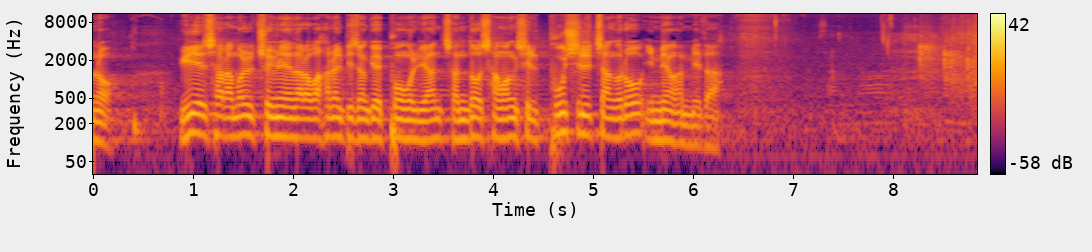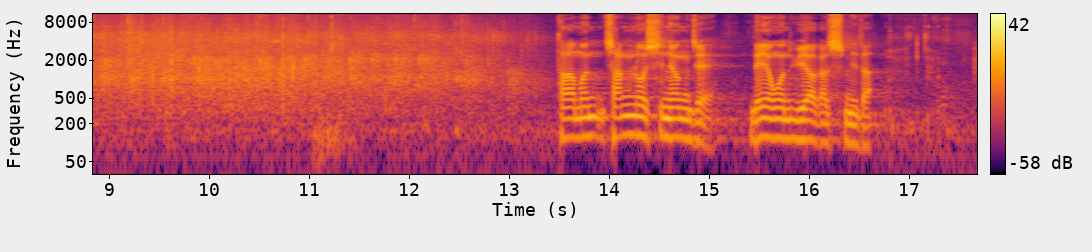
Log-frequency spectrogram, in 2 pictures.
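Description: A man speaks calmly over a loudspeaker in a large echoing hall.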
